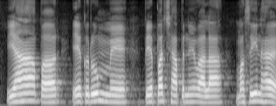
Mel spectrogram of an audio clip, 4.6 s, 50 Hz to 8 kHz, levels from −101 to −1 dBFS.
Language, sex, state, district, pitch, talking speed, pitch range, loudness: Hindi, male, Jharkhand, Garhwa, 185 Hz, 130 wpm, 180-195 Hz, -16 LUFS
